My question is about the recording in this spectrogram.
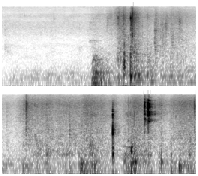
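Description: Irregular knocks and clatters starting about a second in, with several sharp loud knocks near the end.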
